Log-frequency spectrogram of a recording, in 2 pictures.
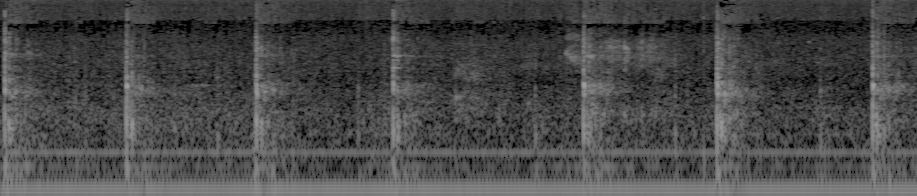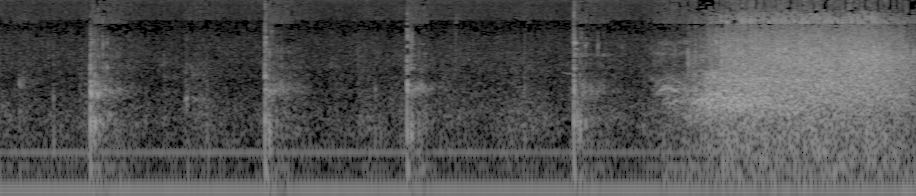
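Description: Tennis ball struck back and forth by rackets in a rally: about eleven sharp hits, roughly one every second and a half. Near the end, crowd applause swells up and is the loudest part.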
